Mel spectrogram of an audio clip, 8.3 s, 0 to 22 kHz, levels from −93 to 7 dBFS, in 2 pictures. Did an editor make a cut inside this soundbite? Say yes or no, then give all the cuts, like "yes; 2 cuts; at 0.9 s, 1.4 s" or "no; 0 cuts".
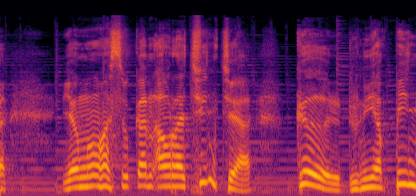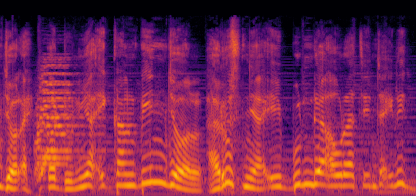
yes; 1 cut; at 6.2 s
